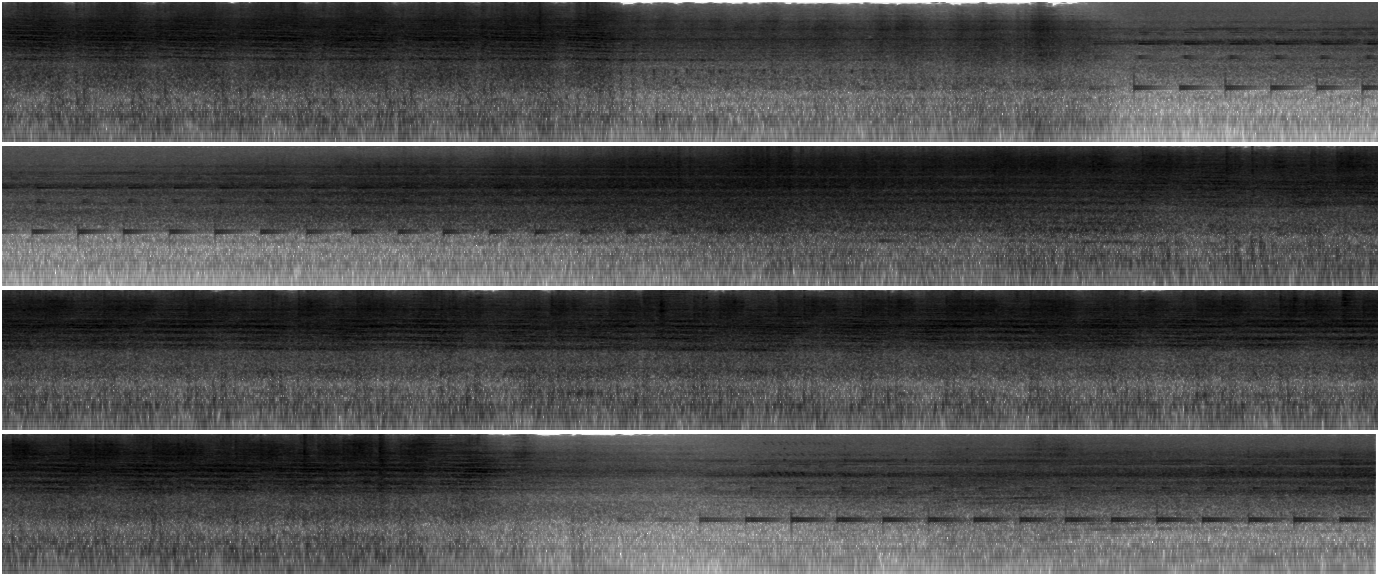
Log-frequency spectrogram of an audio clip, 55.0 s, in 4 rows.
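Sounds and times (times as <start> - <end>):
freight train wheels rumbling: 0.0 - 55.0
level-crossing bell ringing: 10.8 - 20.7, 47.4 - 55.0.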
